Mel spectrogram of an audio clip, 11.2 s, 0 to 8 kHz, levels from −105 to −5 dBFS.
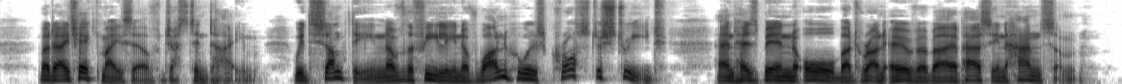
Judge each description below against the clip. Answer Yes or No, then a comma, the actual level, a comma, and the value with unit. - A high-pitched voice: No, very low, 95 Hz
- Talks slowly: No, average, 160 wpm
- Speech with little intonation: No, average, 4.7 semitones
